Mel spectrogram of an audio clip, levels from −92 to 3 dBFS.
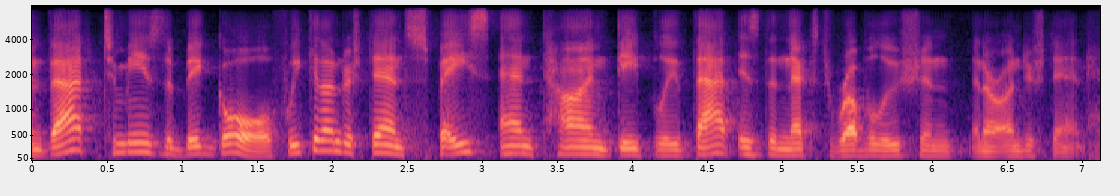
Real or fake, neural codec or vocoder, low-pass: fake; codec, 16 kHz, 0.3 kbps, FocalCodec; 7.2 kHz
